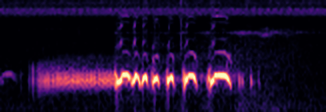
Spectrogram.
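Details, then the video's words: Zebra dove, a local perkutut, in manggung song meant to stir passion in other doves: a low purring roll swells into a loud burst of rolling, bubbling coos, then a few fading short notes. "suara perkutut pancingan birahi"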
